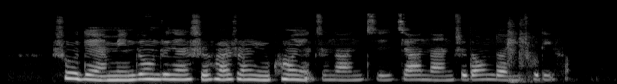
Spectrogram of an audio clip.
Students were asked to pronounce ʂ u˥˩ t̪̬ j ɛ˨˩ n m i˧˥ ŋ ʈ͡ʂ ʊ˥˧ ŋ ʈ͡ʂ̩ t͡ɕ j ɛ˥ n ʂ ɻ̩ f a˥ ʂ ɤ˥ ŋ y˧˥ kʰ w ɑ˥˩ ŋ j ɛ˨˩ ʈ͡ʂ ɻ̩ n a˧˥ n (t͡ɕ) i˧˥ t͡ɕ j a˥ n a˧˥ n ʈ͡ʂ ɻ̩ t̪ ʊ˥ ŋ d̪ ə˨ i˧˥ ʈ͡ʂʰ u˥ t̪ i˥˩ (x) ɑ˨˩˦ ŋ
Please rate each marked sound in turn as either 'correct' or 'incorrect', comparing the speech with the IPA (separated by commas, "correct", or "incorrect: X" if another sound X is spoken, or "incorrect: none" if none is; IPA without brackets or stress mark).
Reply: correct, incorrect: f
